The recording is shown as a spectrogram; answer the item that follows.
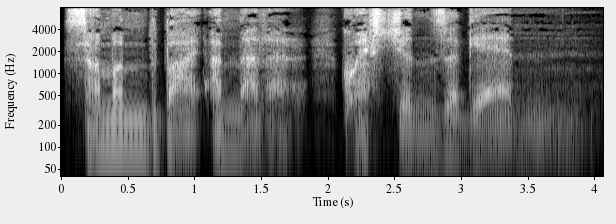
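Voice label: Hello, Vo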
